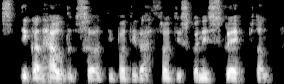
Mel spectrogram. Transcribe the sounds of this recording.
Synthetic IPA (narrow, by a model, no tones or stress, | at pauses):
sd̥ɪɡɔnɦɛwˠdsɔldiboːdiɾaθrɔdɪskwɛnɛskrɪpʰtɔnd̥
